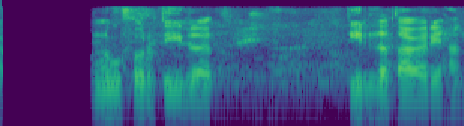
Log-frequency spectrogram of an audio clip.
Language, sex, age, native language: Icelandic, male, 15, Icelandic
